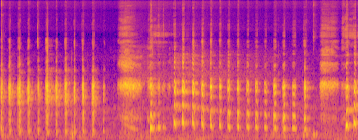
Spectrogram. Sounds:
Laughter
